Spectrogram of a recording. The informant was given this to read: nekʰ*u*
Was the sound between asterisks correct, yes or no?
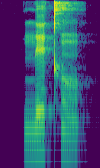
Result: no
